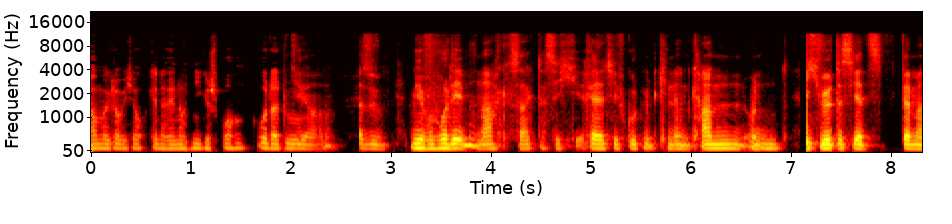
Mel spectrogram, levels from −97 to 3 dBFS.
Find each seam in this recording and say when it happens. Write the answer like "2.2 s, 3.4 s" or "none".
3.0 s, 7.1 s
